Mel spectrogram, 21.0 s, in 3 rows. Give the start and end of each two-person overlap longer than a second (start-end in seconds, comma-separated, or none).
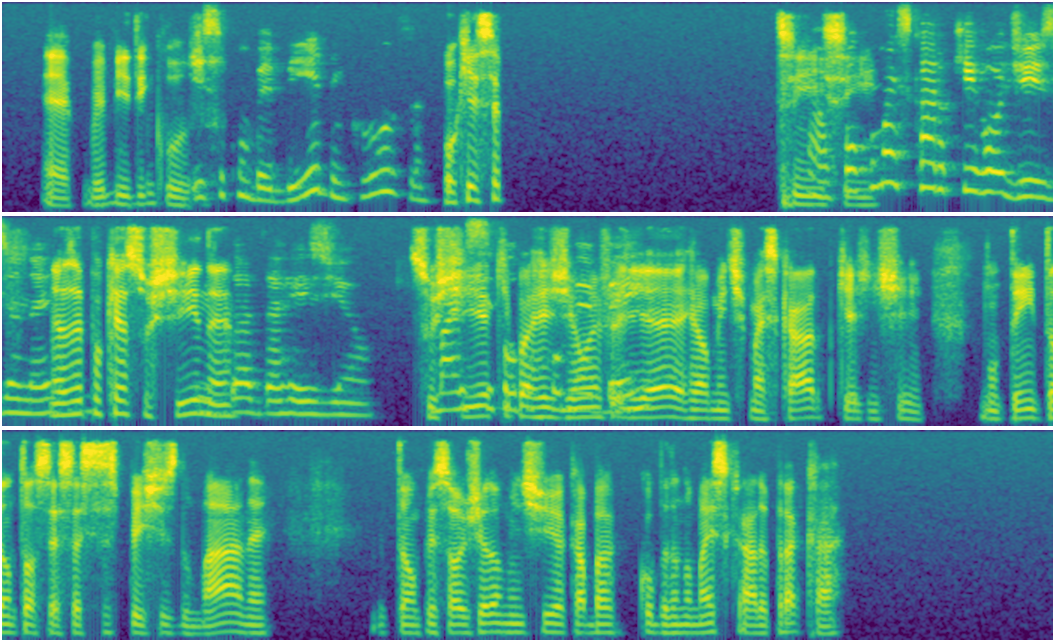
9.8-11.4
